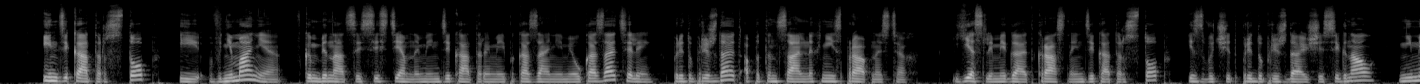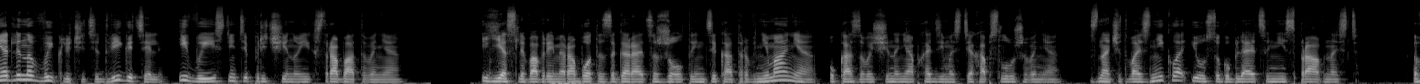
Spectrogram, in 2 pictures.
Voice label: Home Studio Read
